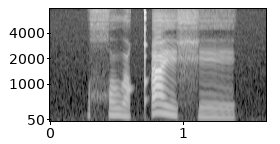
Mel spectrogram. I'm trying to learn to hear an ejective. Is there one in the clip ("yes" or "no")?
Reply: yes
